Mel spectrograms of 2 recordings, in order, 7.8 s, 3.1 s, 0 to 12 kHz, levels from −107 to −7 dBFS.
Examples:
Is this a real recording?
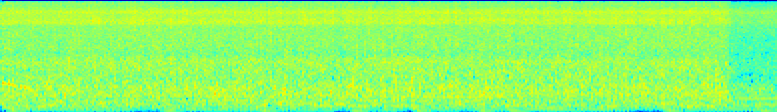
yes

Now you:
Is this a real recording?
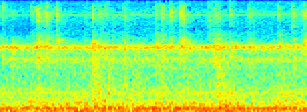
yes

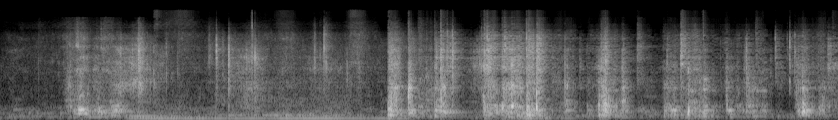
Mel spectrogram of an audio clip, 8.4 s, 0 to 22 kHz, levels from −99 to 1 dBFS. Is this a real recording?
no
